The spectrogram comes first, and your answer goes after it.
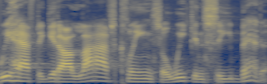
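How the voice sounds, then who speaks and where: Pitch moves in an ordinary way while the talking keeps a moderate speed. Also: man. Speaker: preacher. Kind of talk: sermon. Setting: church with congregation. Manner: animated, call-and-response, urging the congregation to shout back; rhythmic, emphatic, punchy, with vivid phrases and colloquial asides.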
